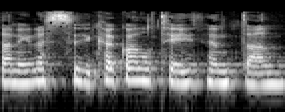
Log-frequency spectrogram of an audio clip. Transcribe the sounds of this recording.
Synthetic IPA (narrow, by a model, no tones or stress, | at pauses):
aninɛsɨkʰəɡwɛlˠtʰeðəndan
